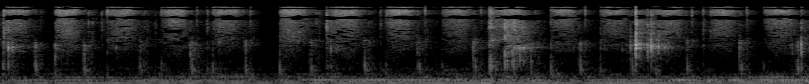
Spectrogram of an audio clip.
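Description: Repeated quick hisses of a fine-mist pump spray bottle of setting spray, several a second, over soft background music.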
